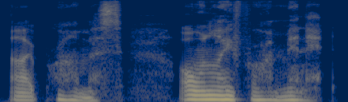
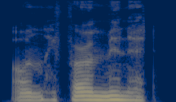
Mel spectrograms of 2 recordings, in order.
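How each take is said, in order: First: Low hurried comfort. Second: Lower, gentle comfort; low soothing Sam. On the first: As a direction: reassure her, low and urgent. Sam soothing her again. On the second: Sam soothing her pain. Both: A narrator's reading.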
